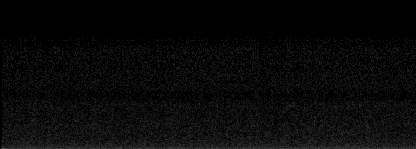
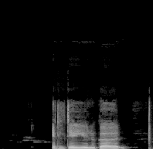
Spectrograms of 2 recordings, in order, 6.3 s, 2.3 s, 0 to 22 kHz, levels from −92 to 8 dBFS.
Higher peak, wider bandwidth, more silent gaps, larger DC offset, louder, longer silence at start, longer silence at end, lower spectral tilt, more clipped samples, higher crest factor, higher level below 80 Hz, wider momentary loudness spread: second, -52 dBFS vs -4 dBFS; first, 16.5 kHz vs 7.6 kHz; neither; neither; second, -65 LUFS vs -21 LUFS; second, 0 s vs 0.8 s; about the same, 0 s vs 0.05 s; second, -2.5 dB/octave vs -6 dB/octave; neither; second, 14 dB vs 20 dB; second, -78 dBFS vs -60 dBFS; second, 1 LU vs 11 LU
